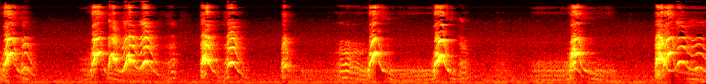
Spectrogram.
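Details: Two Chihuahuas give sharp, high-pitched yapping barks in quick uneven bursts, alerting to a squirrel.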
